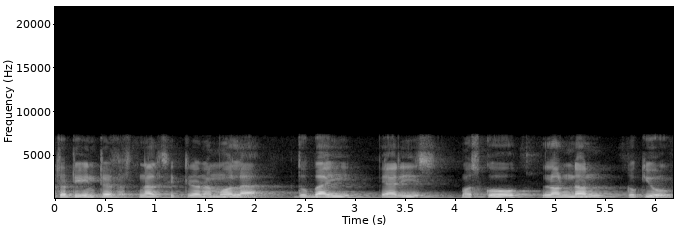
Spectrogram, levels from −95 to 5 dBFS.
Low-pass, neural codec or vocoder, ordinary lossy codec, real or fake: 7.2 kHz; none; none; real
